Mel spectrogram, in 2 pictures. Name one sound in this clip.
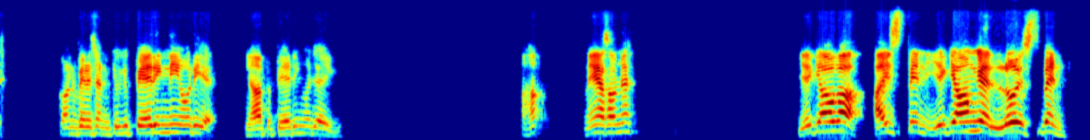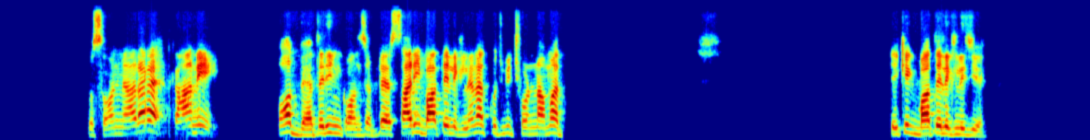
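A young man lectures calmly through a microphone, in short bursts with pauses.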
